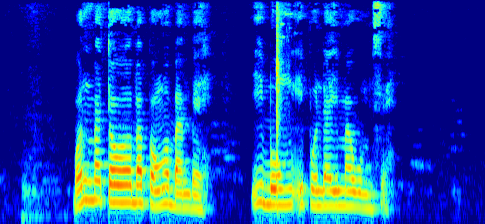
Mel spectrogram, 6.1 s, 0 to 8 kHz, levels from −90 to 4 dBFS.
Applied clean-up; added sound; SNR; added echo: none; Shatter; 14 dB; none.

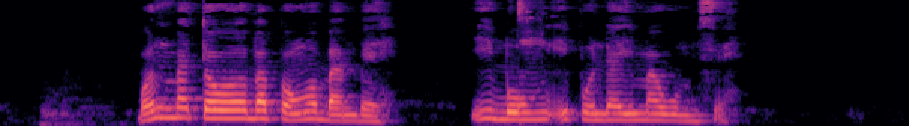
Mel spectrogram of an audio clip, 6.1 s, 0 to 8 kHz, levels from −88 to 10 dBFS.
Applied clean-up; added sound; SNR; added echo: neural mask model Resemble Enhance denoiser.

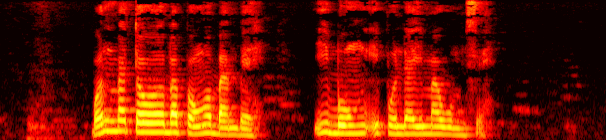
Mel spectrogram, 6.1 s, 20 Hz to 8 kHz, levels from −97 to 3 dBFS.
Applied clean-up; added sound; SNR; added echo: none; none; none; none.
